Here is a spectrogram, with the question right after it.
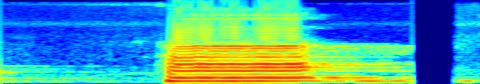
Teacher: নিচের ঠোঁটের পেট সামনের উপরের দুই দাঁতের আগার সাথে লাগাইয়া 1টি হরফ উচ্চারিত হয়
